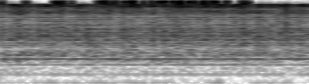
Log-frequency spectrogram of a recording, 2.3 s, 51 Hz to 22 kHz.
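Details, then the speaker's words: Vevor MIG 130 flux core welder set at 65 for 1/8-inch steel, flat beads: steady, even frying crackle with no pops or sputtering; smooth, steady arc, the sound to aim for, with a heat setting that was really good. "you hear how smooth and fitting it is that's the sound you're looking for"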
